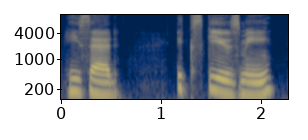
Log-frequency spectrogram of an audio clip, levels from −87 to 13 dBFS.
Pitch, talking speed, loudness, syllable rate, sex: 165 Hz, 105 wpm, -17 LUFS, 4.0 syllables/s, female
